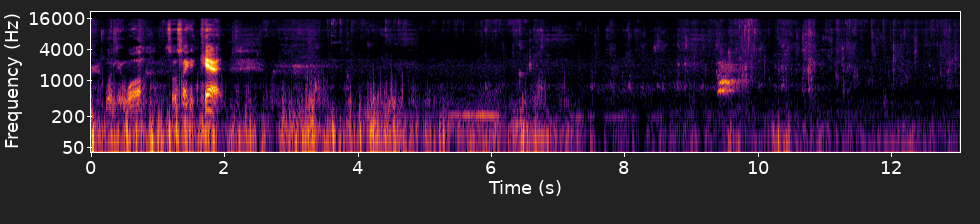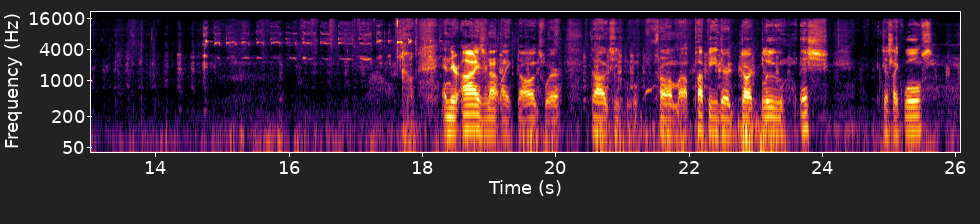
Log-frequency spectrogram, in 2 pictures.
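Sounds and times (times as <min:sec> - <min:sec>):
dogs panting: 0:06.8 - 0:26.0.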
